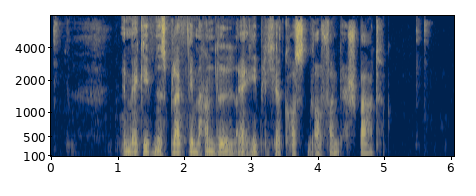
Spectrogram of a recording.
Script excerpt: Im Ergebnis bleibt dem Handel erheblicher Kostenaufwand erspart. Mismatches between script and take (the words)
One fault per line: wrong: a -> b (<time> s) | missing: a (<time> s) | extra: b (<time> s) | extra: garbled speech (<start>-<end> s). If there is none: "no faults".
no faults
